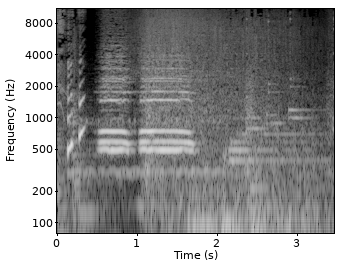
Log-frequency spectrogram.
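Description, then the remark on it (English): The steam engine Nia sounds her whistle in two loud blasts, the second held longer, followed by chuffing and rumbling as she moves along toward Vicarstown Bridge. “I don't think she likes steam engines very much.”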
